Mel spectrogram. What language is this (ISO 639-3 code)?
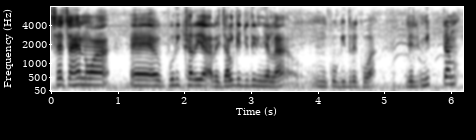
sat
